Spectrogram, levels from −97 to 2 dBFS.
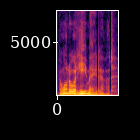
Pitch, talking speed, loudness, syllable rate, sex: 135 Hz, 340 wpm, -14 LUFS, 8.3 syllables/s, male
